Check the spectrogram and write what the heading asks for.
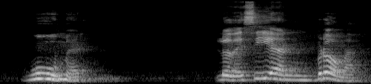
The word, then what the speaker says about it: Gumersindo: papá cuando le preguntaban, y lo pronunciaba haciendo más gutural la U, como si esa vocal estuviera doblemente acentuada y durara mucho más que cualquier otra letra. Goomer.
